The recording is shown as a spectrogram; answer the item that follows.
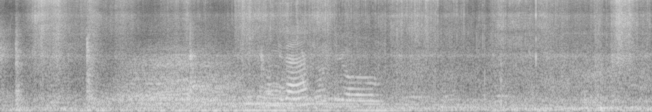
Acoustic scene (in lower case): street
